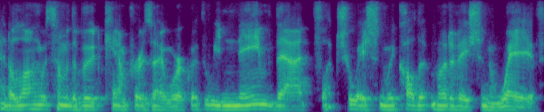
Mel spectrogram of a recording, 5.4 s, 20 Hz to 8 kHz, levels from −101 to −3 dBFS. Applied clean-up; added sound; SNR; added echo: none; none; none; none.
